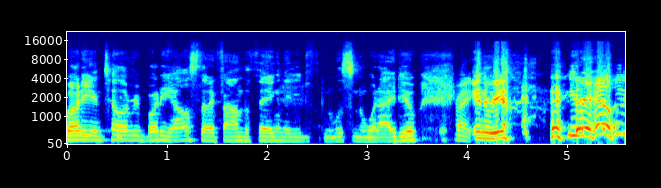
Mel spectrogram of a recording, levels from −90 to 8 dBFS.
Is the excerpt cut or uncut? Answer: cut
